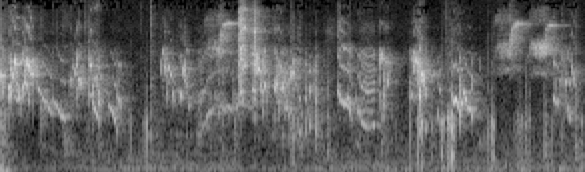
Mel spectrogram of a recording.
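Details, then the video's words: Budgie chirping with a varied warble of rising and falling whistled squeaks and scratchy notes, delivered in rapid, uneven phrases. "BUDGIES CHIRPING SOUND"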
